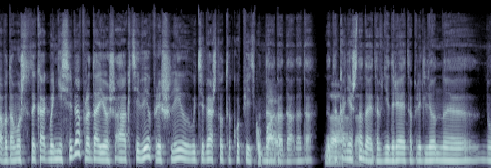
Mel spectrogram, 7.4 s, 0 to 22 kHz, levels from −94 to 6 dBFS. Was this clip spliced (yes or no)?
yes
